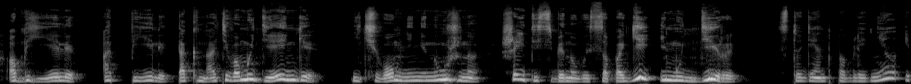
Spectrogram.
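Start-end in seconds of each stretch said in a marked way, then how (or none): 0.1-7.4 from muttering rage to loud outburst; growing fury. A narrator's reading. Father throwing money at his family, mounting fury. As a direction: build from a mutter into bitter shouting. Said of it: "свирепея всё более, произнося слова одно другого ужаснее".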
